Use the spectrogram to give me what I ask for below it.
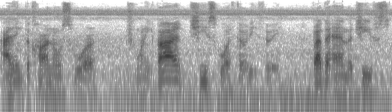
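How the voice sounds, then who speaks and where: A man's voice: on the low side, animated, measured pace. A man co-hosting a casual sports chat, giving blunt, matter-of-fact football predictions. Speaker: sports podcast co-host. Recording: background noise.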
